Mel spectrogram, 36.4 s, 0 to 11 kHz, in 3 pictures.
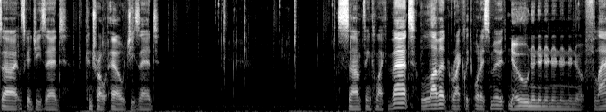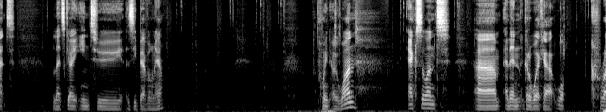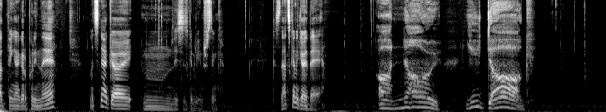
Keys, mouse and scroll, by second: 1.6 ctrl+l, 1.9 g, 4.3 s, 5.2 g, 6.6 Tab, 7.4 middle click, 8.2 click, 9.9-11.2 drag, 11.9-15.4 drag, 15.8 middle click, 17.3-19.4 drag, 19.4 middle click, 20.2 click, 21.2 click, 21.3 middle click, 22.9 KP_7, 25.4 g, 27.2 shift+middle click, 27.7 g, 30.7 shift+right click, 31.0 shift+middle click, 34.1 click.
